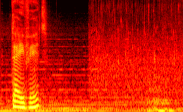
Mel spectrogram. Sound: water seeps in under the door with a trickle

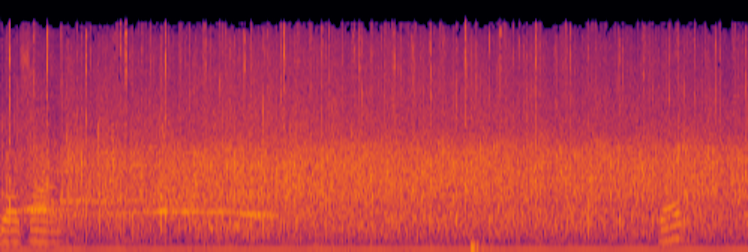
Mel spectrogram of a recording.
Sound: applause

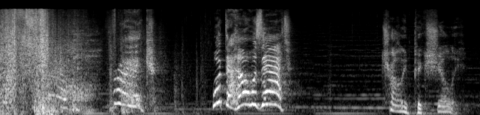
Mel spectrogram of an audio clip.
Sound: groans

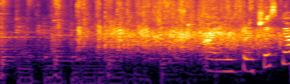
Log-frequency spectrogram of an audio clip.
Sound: applause

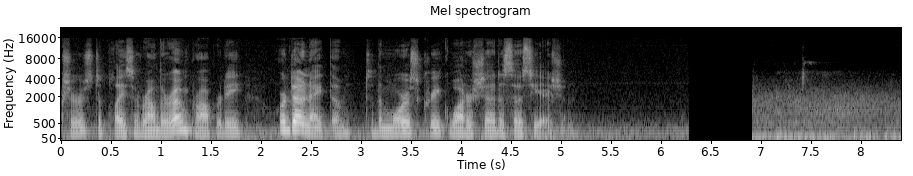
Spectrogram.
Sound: sounds of birds

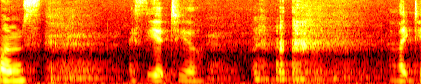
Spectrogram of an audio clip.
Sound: laughter

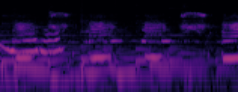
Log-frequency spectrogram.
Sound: donkey growling

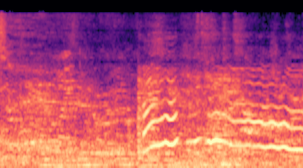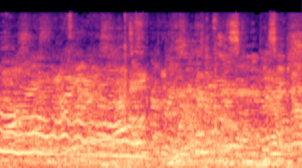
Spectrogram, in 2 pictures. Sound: ghostly noises

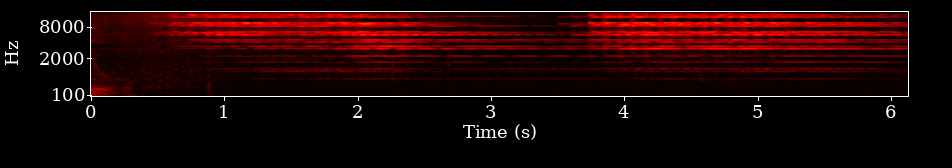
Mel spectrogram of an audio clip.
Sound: bell ringing

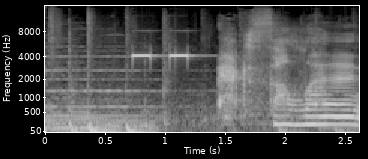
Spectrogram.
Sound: timer beeps

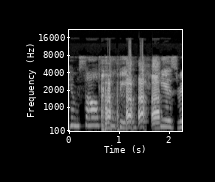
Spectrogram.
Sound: laughing

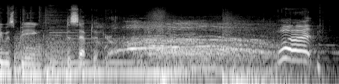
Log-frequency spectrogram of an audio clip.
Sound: audience exclaiming

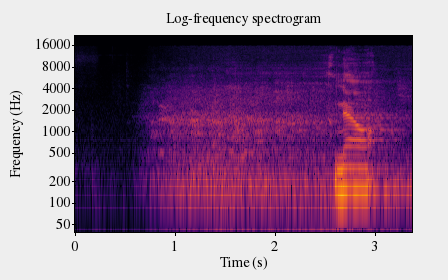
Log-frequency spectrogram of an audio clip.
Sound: audience laughing

